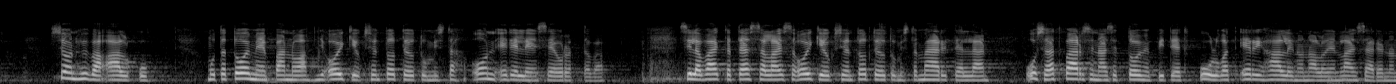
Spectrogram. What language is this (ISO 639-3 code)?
fin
